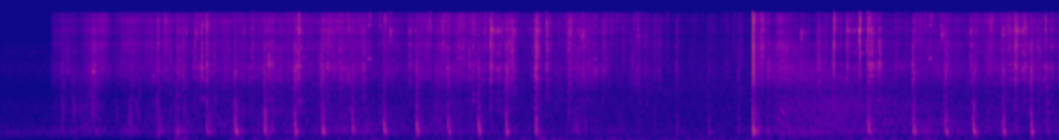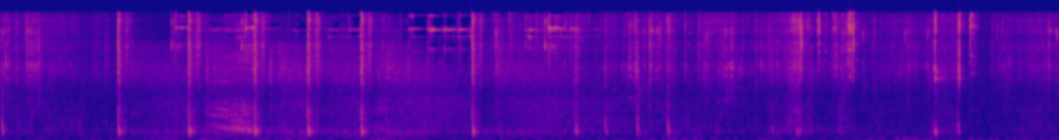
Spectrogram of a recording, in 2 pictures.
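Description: Footsteps tread steadily on hard pavement.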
